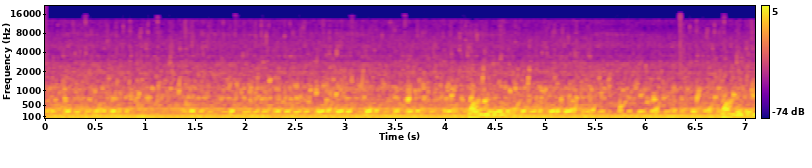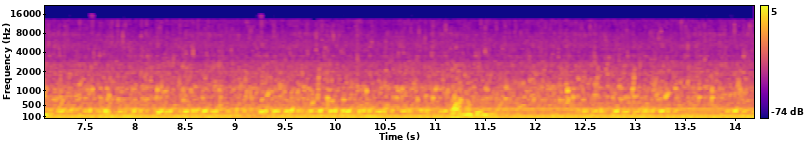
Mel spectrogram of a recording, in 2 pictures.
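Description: Water in an aquarium bubbles and gurgles steadily.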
